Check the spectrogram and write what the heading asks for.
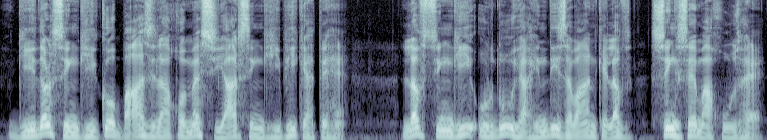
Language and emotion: Urdu, neutral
